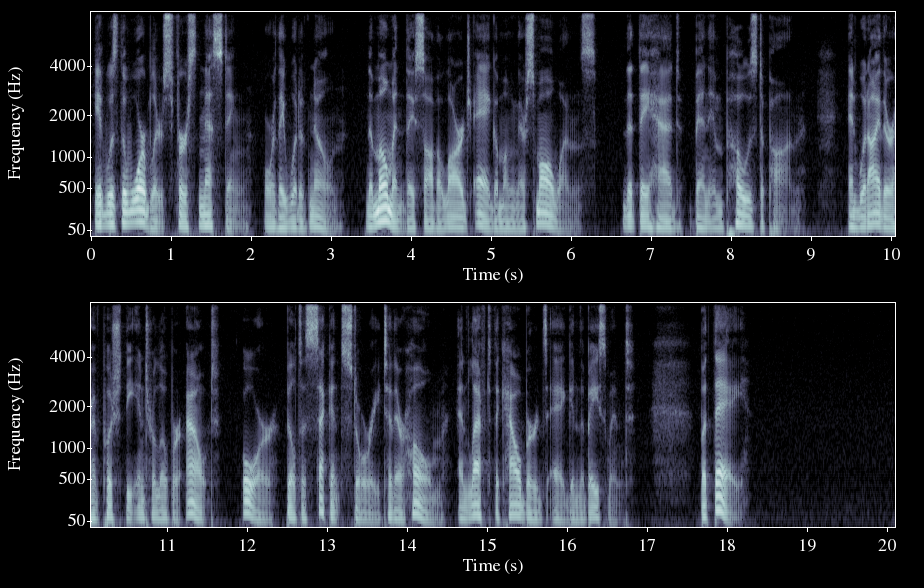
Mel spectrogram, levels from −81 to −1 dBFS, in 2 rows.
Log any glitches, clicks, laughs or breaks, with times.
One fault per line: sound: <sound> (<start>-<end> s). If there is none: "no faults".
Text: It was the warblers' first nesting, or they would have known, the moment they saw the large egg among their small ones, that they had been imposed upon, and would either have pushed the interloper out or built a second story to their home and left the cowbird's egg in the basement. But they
no faults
